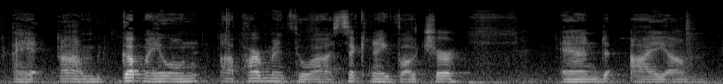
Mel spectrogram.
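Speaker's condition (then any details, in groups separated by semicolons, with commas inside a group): PML brain virus, progressive multifocal leukoencephalopathy; PML brain virus diagnosed about 18 years ago, HIV positive about 29 years, poor balance; speech impairment caused by PML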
